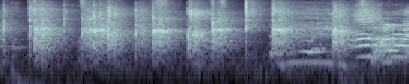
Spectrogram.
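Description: A small group laughing hard and clapping their hands in a quick run of claps, several claps a second, with laughing voices over them.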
